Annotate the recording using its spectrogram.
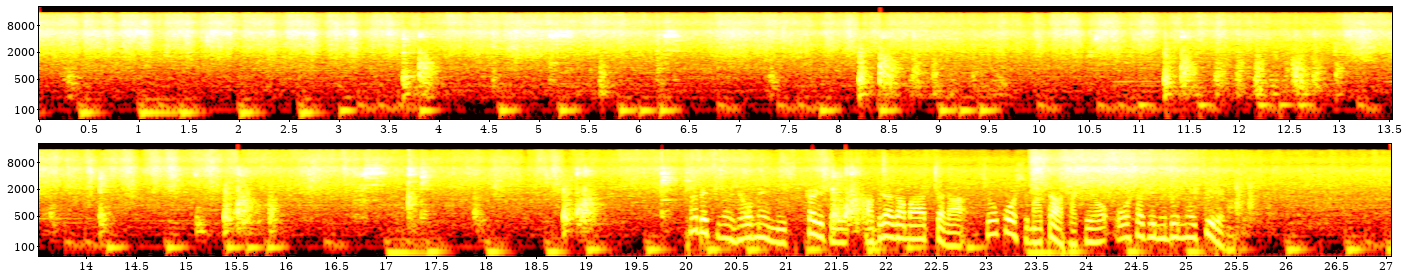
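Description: Food sizzles and hisses in a hot wok.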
